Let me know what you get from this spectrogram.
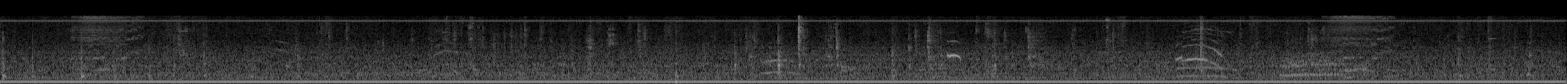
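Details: Fawn Abyssinian kitten in its second week, born 18 June 2010, giving faint high arched mews, several between eight and fourteen seconds, over a steady loud low hum and background hiss indoors.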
